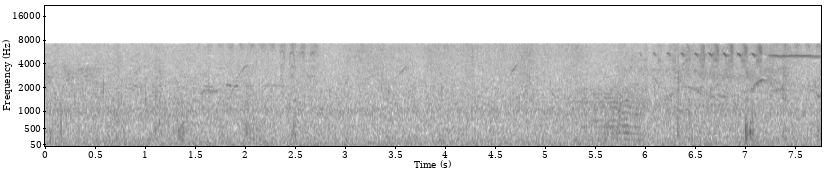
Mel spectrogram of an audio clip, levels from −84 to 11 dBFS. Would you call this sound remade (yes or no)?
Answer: no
